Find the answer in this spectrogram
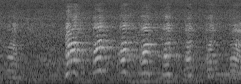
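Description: High-pitched laughter: a run of six or seven short "ha" pulses, each dipping in pitch, starting a little over half a second in.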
